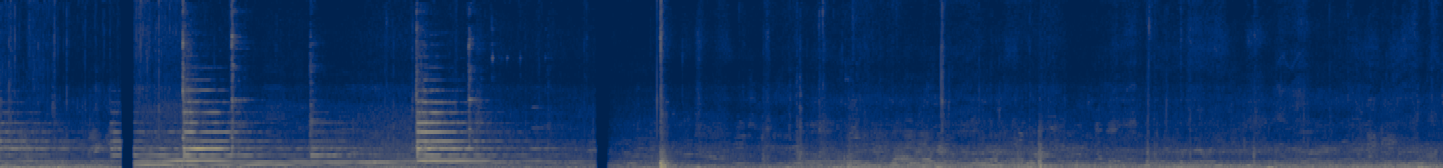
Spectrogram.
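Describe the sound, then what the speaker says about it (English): A giant Liberty-type bell rings from the back of a truck moving down a street at a Mossyrock, Washington freedom rally, a few loud ringing strikes over steady crowd and street noise. "Guy's got a giant, like a Liberty type bell in the back of his truck, ringing it as he goes down the street."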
